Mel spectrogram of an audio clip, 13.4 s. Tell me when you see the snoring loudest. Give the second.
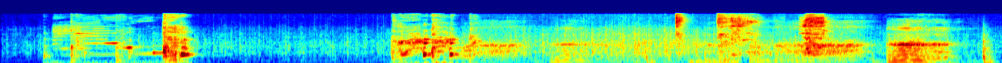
12 s.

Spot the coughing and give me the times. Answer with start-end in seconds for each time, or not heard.
0.6-2.5, 5.2-6.5, 9.0-11.0.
